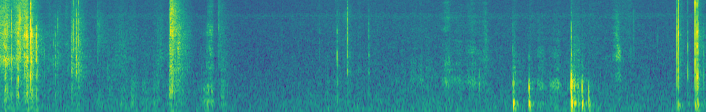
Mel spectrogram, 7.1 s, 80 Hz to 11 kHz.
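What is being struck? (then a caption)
Aluminum and glass tablet. Medium-long manicured nails and fingertips scratch and tap the aluminum back of a thin, flat tablet about 25 cm wide lying on its white box, then its glass screen after it is flipped over. Quiet, bright, crinkly scratching bursts alternate with short, sharp taps that die away almost instantly, separated by near-silent pauses.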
